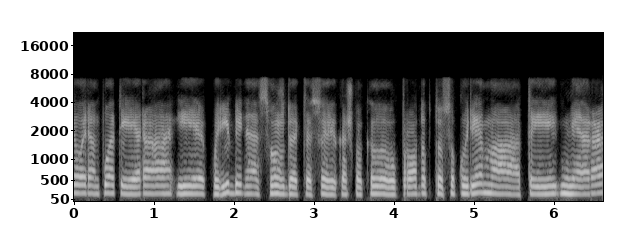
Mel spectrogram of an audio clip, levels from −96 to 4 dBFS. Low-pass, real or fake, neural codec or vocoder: 7.2 kHz; fake; codec, 16 kHz, 2 kbps, FreqCodec, smaller model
